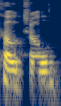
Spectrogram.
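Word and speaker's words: Hochul: know why I because when people say it they say Hogle I thought well maybe it's h he time name no it's hoel but we just not saying it right um anyway so this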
